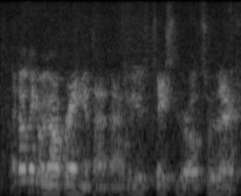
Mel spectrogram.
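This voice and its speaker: Heard with audible room echo and noticeable background noise, a man with an American accent speaks at a medium pitch. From Washington State, Seattle area. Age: 90s. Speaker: oral history interviewee. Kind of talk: oral history interview. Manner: halting.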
